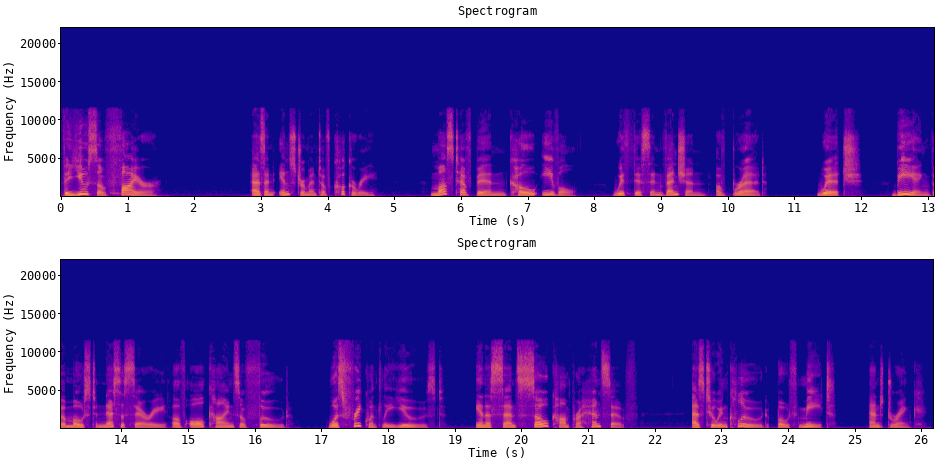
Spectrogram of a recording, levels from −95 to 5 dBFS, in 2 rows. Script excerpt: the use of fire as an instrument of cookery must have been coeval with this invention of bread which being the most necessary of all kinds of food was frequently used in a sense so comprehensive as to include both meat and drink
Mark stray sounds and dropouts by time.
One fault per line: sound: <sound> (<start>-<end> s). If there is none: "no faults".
no faults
